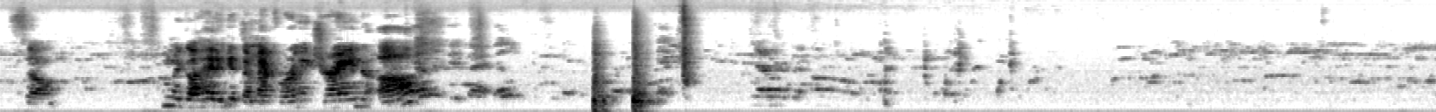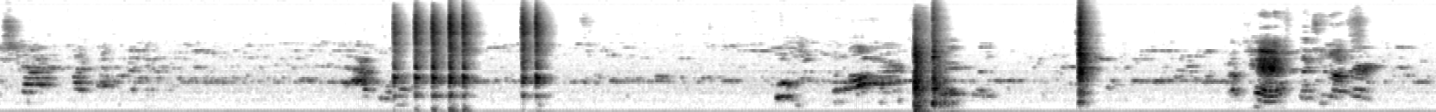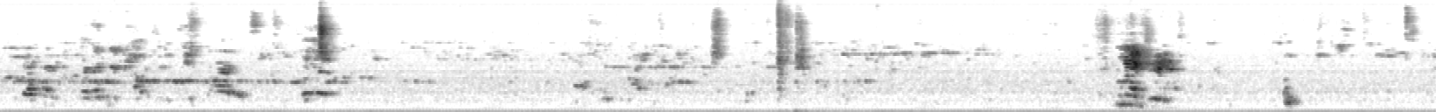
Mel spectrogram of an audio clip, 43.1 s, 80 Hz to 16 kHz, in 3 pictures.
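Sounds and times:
steady low hum: 0.0s - 43.0s.

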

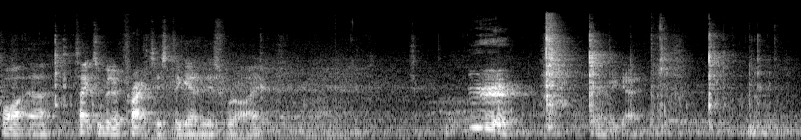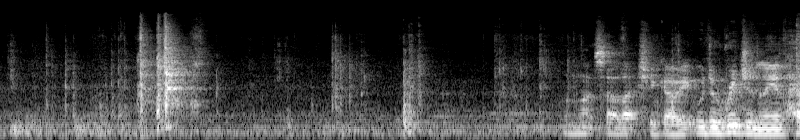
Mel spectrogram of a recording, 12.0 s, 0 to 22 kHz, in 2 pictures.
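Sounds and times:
plastic parts clicking and rattling: 4.0s - 11.2s.

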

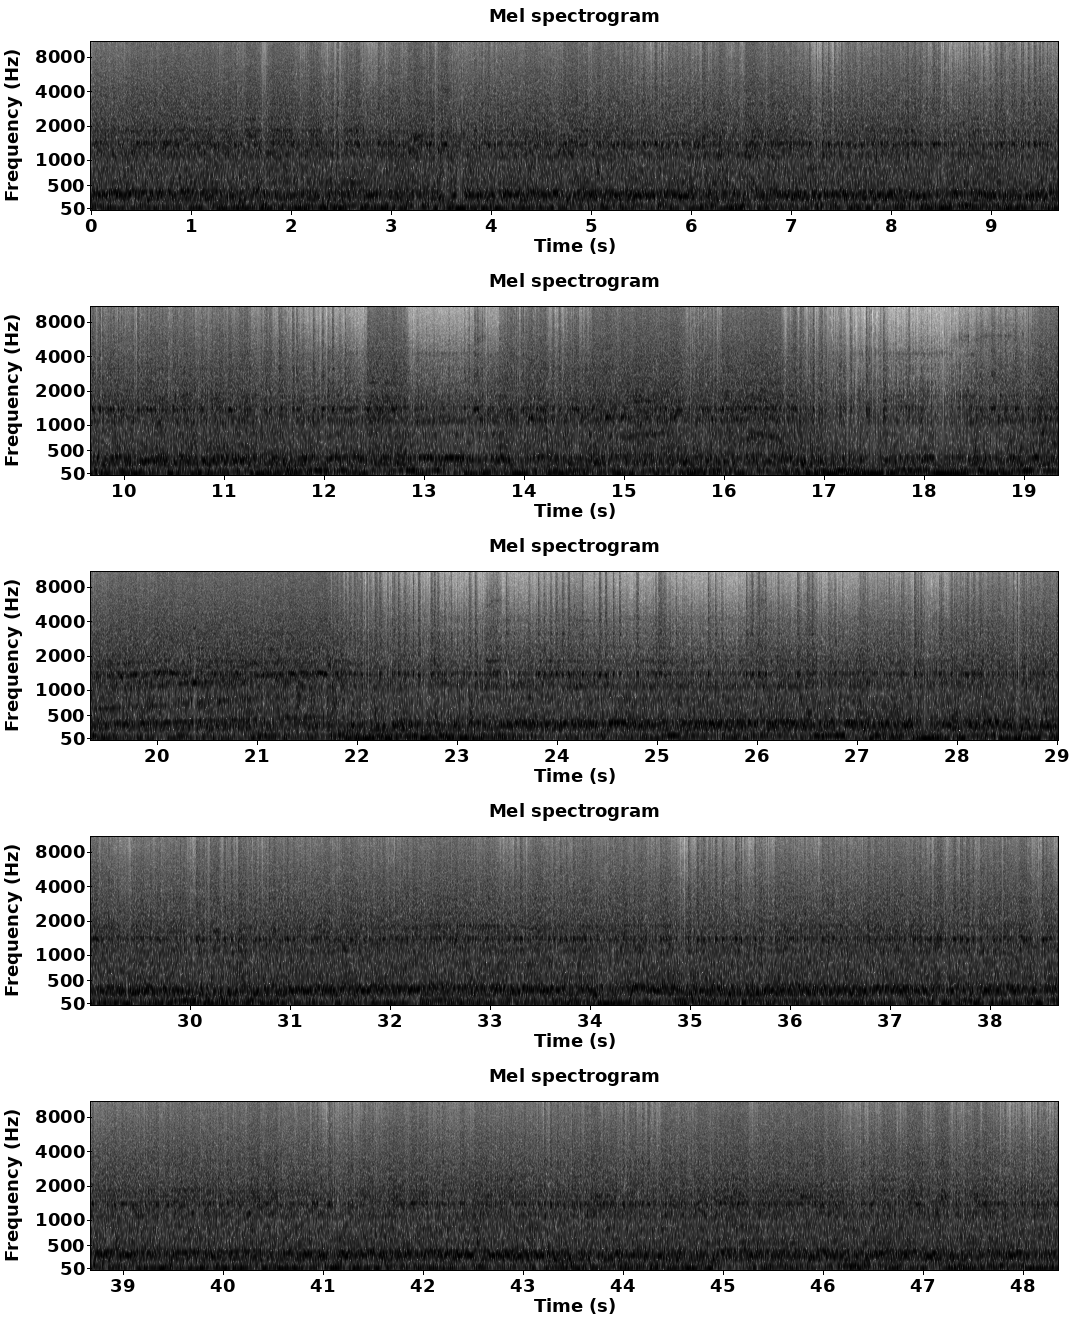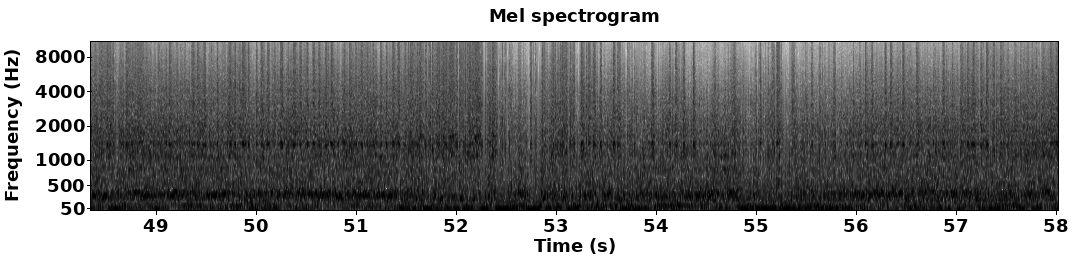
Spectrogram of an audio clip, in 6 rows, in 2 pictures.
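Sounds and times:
tractor engine running under load: 0.0s - 58.0s.

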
